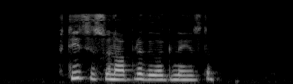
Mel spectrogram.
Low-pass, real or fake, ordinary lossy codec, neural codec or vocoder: 10.8 kHz; real; MP3, 64 kbps; none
